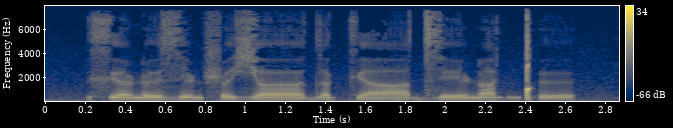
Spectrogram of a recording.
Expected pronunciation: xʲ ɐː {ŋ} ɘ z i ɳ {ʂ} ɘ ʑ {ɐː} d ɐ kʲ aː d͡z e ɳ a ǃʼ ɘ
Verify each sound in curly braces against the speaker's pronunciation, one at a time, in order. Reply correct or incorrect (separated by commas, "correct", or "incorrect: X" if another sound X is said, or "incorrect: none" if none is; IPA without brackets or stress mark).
incorrect: ɳ, correct, correct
